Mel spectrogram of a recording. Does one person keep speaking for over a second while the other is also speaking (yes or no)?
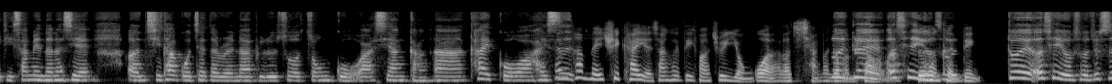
yes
